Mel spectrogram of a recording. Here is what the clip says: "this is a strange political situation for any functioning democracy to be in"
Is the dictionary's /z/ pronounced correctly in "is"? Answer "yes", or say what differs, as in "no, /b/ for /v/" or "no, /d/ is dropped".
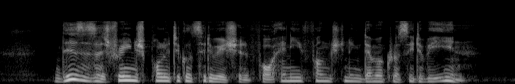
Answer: yes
